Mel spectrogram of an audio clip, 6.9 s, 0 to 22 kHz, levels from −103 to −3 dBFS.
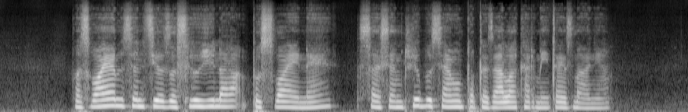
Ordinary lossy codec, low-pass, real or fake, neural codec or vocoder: none; none; fake; codec, 44.1 kHz, 1.7 kbps, Pupu-Codec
